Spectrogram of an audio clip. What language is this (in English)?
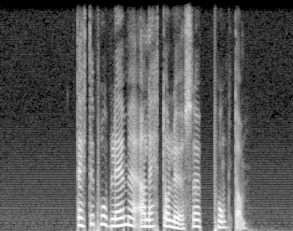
Norwegian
